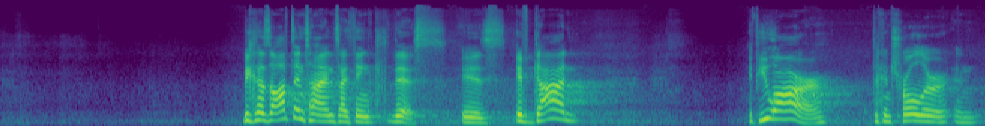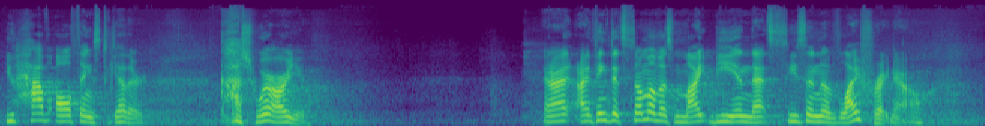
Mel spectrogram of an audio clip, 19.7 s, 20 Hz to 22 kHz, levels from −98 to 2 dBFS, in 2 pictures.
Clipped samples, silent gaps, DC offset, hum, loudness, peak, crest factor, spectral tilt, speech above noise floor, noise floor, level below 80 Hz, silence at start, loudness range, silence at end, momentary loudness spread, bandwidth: under 0.1%; none; under 0.1%; none; -19 LUFS; 0 dBFS; 20 dB; -5 dB/octave; 47 dB; -66 dBFS; -78 dBFS; 2.45 s; 4 LU; 0.3 s; 16 LU; 18 kHz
